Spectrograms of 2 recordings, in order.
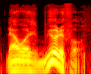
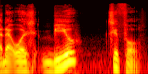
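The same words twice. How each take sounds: First: Said in the usual way. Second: "beautiful" said slowly, with weight on its first syllable "beau"; slow teacher model of "That was beautiful"; slow stress demo. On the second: Shown as a demonstration. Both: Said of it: "aksan tonbe sou premye silab la".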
